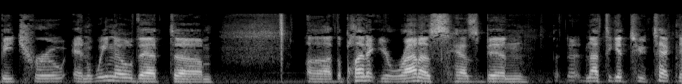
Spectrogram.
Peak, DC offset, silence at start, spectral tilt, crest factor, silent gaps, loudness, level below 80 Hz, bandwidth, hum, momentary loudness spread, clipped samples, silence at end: -2 dBFS; under 0.1%; 0 s; -2 dB/octave; 20 dB; none; -19 LUFS; -58 dBFS; 11.5 kHz; none; 18 LU; under 0.1%; 0 s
